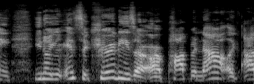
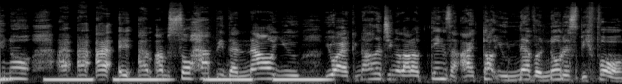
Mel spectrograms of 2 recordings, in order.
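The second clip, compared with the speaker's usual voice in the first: put-on crying, tearful voice. Retelling how a wife answers her husband: imitating someone crying. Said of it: "she's crying and she's like".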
